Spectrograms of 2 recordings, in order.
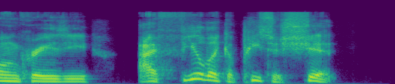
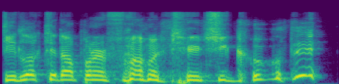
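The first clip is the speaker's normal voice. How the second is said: laughing; 8 semitones higher, 5 dB louder than usual. Real, not acted. Laughing at the doctor's answer.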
